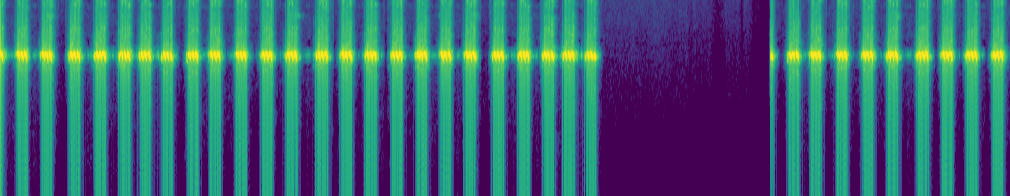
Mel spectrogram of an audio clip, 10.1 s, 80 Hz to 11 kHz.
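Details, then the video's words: Cricket calling with rapid, high, ringing chirps, about four a second, stopping for nearly two seconds of silence and then starting again; nothing else audible. "29 Menit Suara Jangkrik - 29 Minutes Cricket Sound Effect"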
